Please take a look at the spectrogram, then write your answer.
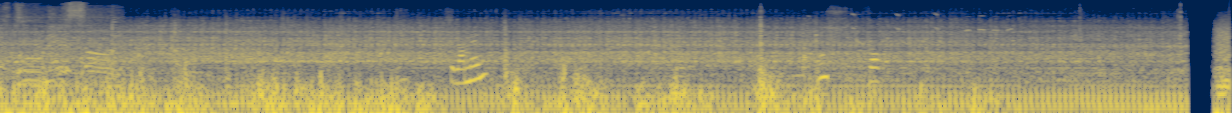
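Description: Motorcycle ride on a road trip on Rodrigues island, with a constant engine drone and rushing wind noise running throughout, loud and close, while people speak briefly over it before an abrupt cut at the end.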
